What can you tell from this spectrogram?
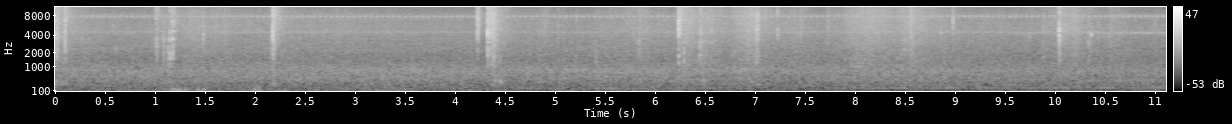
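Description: Brush and small branches being broken and pulled down with gloved hands: a string of sharp snaps and swishes a second or two apart, the loudest about four seconds in.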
